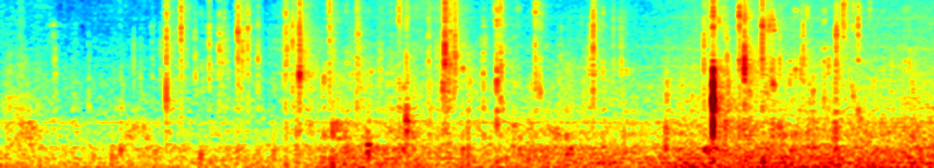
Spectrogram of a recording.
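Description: Chewing a mouthful of ice cream sandwich close to the microphone: soft, wet mouth clicks and smacks scattered throughout, one sharper click a little before the five-second mark.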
